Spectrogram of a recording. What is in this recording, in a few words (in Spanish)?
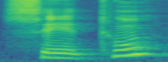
avispa, Otomí, mujer; Animales; INALI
